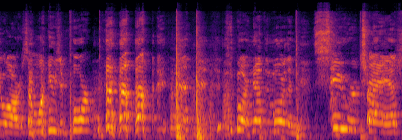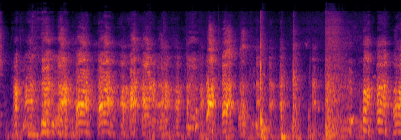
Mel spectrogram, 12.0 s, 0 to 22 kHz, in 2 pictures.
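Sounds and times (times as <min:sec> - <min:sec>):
people laughing and snickering: 0:00.4 - 0:03.9, 0:06.2 - 0:12.0.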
